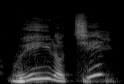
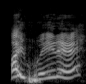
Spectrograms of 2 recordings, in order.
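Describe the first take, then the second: First: It sounds calm and wondering. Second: It sounds irritated and complaining.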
